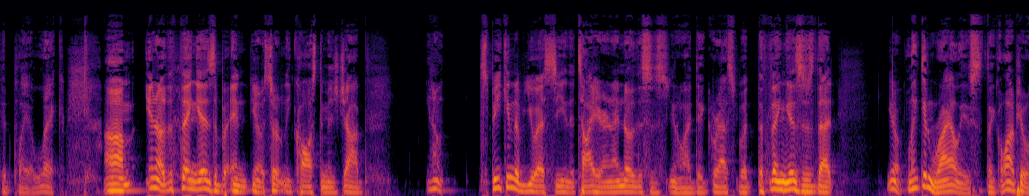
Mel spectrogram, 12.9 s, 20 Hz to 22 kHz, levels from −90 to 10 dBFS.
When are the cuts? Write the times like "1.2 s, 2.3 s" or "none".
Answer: none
